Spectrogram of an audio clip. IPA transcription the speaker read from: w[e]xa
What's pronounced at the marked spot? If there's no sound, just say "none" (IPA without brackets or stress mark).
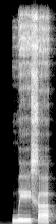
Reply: e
